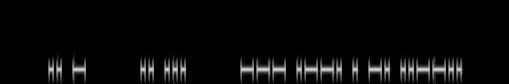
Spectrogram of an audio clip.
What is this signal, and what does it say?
Morse code, heard as a keyed tone, about 30 wpm, 700 Hz. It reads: IT IS OPEN?
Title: 2x Word-Spacing - Sentences from Top 300 Words - 30wpm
